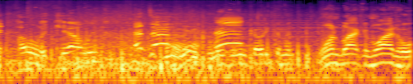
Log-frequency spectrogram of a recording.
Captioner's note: hoofbeats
